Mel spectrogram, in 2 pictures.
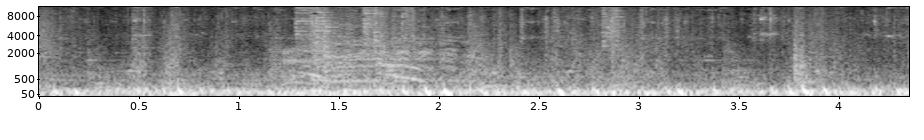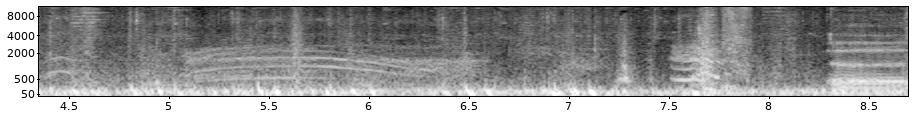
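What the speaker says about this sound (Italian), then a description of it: "ma quanto è veloce il mio cavallo?" A horse gallops in the Mount & Blade Bannerlord video game, with rapid, continuous hoofbeats over a busy battlefield din, broken by occasional whinnies and sharp clashing sounds.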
